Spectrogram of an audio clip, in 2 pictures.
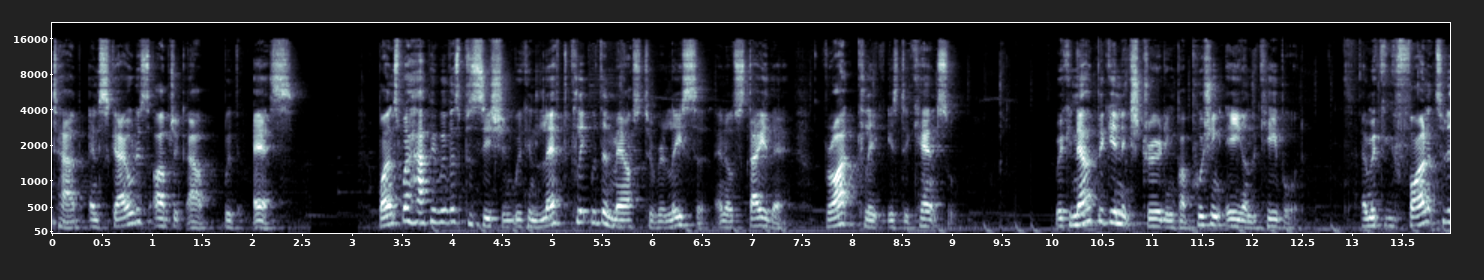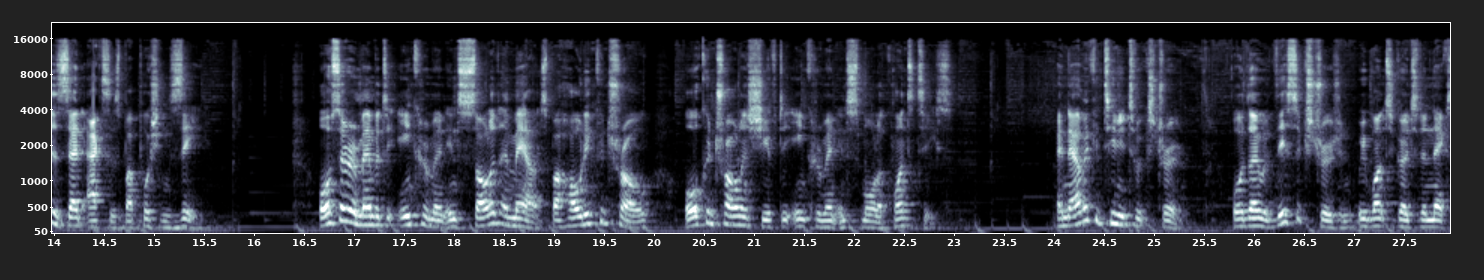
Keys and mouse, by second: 9.8 e, 11.9 g, 15.5 a, 15.7 a, 16.5 ctrl+n, 23.3 click, 23.7 z, 24.2 e, 24.3 click, 24.6 g, 24.9 click.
